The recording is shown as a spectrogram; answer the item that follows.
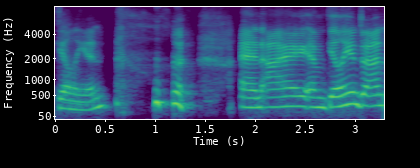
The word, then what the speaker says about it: Gillian: And I will choose Jillian. Hi, I'm going to trick you all. It's actually pronounced Gillian.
